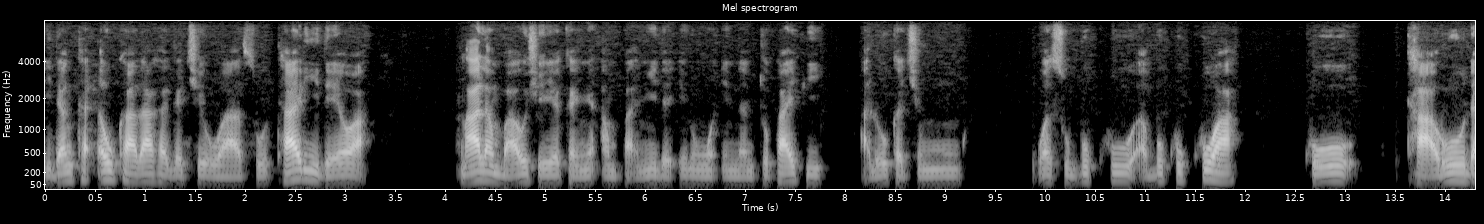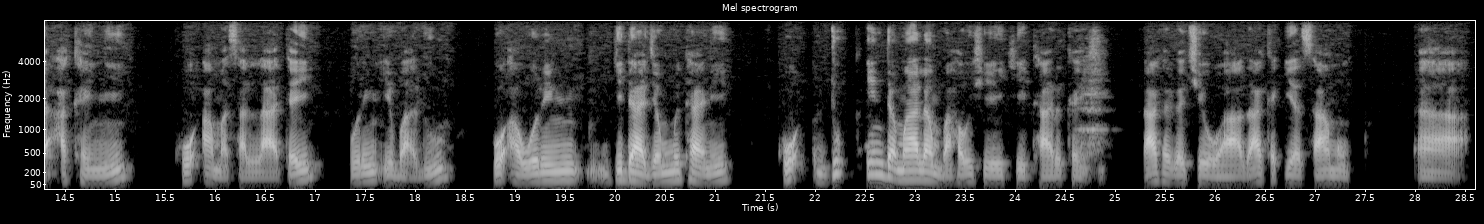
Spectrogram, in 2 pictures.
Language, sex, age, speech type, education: Hausa, male, 30-45, spontaneous, tertiary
